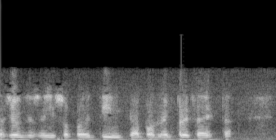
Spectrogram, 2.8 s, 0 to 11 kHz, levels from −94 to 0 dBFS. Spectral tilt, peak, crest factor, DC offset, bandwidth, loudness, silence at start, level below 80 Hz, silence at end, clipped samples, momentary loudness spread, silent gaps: -7 dB/octave; -2 dBFS; 16 dB; under 0.1%; 5.8 kHz; -18 LUFS; 0 s; -38 dBFS; 0.05 s; under 0.1%; 9 LU; none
